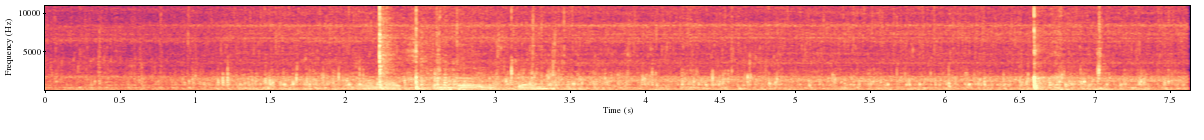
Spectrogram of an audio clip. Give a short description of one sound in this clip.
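A metal spoon stirs and clinks against a pot.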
